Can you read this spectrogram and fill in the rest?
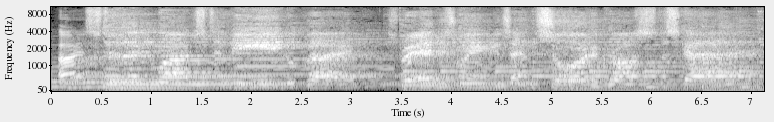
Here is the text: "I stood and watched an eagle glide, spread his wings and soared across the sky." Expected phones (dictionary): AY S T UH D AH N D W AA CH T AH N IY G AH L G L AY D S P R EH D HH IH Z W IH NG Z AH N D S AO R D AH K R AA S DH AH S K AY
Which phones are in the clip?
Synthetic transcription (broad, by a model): AY S T UH D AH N W AA CH T AH N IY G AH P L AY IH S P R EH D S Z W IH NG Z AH N S AO R D AH K R AA S DH AH S K AY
